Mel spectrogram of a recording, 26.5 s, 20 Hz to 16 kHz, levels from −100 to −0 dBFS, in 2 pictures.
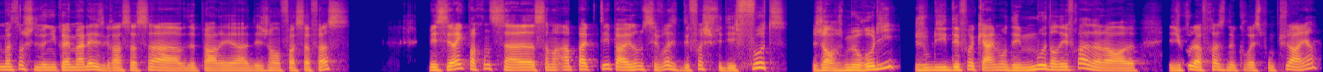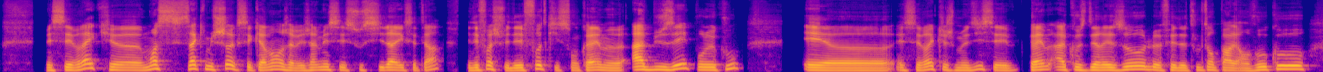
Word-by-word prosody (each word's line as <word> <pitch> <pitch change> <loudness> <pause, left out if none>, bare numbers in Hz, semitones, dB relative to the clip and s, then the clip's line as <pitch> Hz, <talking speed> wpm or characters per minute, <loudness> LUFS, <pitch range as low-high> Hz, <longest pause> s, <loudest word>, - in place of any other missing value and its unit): maintenant 150 +4 -1
je 160 - -3
suis 145 - -4
devenu 135 0 -1
quand 135 - +1
même 140 0 +1
à 140 - +2
l'aise 155 -3 +2
grâce 125 0 -2
à 130 - +1
ça 125 -2 +1
de 120 0 -4
parler 120 +1 -1
à 120 -1 -1
des 120 0 -4
gens 125 +1 -3
en - - -4
face 120 0 -3
à 120 - +2
face. 180 +9 -2 0.8
Mais 140 - +2
c'est 145 +6 +3
vrai 210 - +6
que 215 - -15
par 170 -4 0
contre 200 -2 -4
ça 135 -1 +3
ça 145 +2 -3
m'a 140 - -2
impacté 165 +4 0
par 155 -5 +3
exemple, 150 +4 +1
c'est 150 -2 -4
vrai, 175 +3 -1
des 130 -1 -4
fois 125 - -3
je 170 - -2
fais 125 - -5
des 115 0 -1
fautes 240 - 0 0.2
genre 125 -1 +2
je 120 - -3
me 135 0 +3
relis. 180 - +3 0.2
J'oublie 135 +1 +1
des 145 - +4
fois 170 +5 -1
carrément 140 0 +1
des 130 -1 +1
mots 160 +9 +4
dans 155 -4 +1
des 150 +1 +2
phrases 200 +5 0
alors, 125 -4 +2
heu 120 0 0 0.3
et 125 - -3
du 125 - -1
coup 130 - -5
la 140 -6 +5
phrase 155 -5 -3
ne 130 - -2
correspond 125 0 -6
plus 170 +6 -2
à - - +4
rien. 210 - -2 0.5
Mais - - -2
c'est 135 +2 +1
vrai 210 - +1
que, 135 - -1
moi 160 +11 +1
c'est 200 +1 -3
ça 200 - +5
qui 190 -2 -5
me 160 - 0
choque 175 +3 +1
c'est 135 -1 -3
qu'avant 135 +7 0
j'avais 120 -4 -1
jamais 135 +4 -2
ces 140 -2 -4
soucis-là 135 +2 -1
et 130 - 0
cetera. 130 - -5 0.2
Et 120 - -3
des 130 - +1
fois 180 - 0
je 150 - -3
fais 125 - -4
des 125 +1 +3
fautes 180 +9 -1
qui 125 - -8
sont 120 +1 -6
quand 130 +3 +1
même, 135 -1 +1
heu, 120 0 -2
abusées 155 +6 +4
pour 145 -9 -2
le 135 0 +3
coup. 200 +11 -5 0.6
Et, 130 -1 +5
heu 120 0 +2
et 130 - -5
c'est 125 +1 -5
vrai 155 +6 +1
que 145 - -5
je 125 0 -7
me 125 - -1
dis 150 +8 -3
c'est 125 -6 -2 0.2
quand 140 - +5
même 155 +2 +1
à 145 -1 +1
cause 135 -2 -2
des 140 - +3
réseaux. 135 +6 +3
Le 145 -5 0
fait 125 +2 -2
de 125 - 0
tout 120 +3 -7
le 130 - -6
temps 140 - -1
parler 125 -1 -1
en 115 -1 -3
vocaux. 175 +7 +3
135 Hz, 280 wpm, -22 LUFS, 125-155 Hz, 0.8 s, vrai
